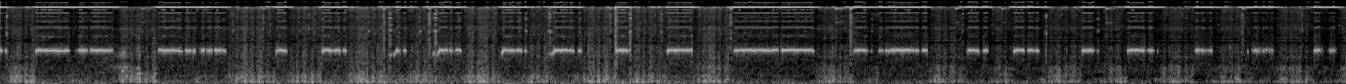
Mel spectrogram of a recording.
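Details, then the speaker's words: Front-load dryer running: high shrill squeal chirps on and off about once a second with the drum's turn; pinpointed to the worn front drum slider; sliders to be replaced. "Yeah, that's the front. That's the front slider. It's right there. That's the point right there."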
